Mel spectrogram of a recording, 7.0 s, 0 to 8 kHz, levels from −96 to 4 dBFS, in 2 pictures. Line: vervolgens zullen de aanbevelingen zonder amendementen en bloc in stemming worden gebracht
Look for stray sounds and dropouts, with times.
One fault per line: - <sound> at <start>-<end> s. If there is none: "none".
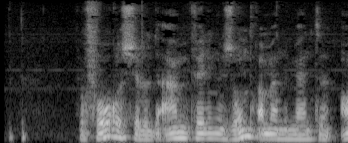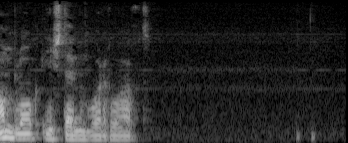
none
